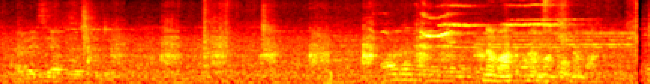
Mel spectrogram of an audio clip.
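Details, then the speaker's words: A dog with kennel cough (canine infectious tracheobronchitis) gives a rapid run of harsh, dry, honking coughs. "Symptoms can include a harsh, dry cough, retching, sneezing, snorting, gagging or vomiting in response to light pressing of the trachea or after excitement or exercise."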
